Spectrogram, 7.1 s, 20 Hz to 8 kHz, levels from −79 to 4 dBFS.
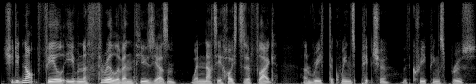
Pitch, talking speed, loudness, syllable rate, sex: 125 Hz, 185 wpm, -20 LUFS, 5.0 syllables/s, male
